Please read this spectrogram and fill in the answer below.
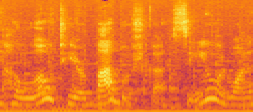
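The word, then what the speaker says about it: бабушка: no no it's not babushka it's not babush kay i don't know what you would say it's babushka in russian here we put the stress on the first syllable so say it with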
